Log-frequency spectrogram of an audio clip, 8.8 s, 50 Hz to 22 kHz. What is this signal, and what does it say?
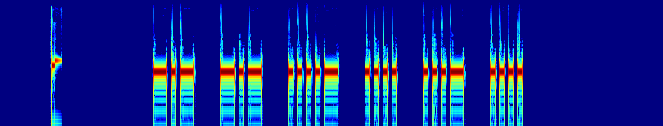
Morse code, heard as a keyed tone, about 20 wpm, spaced as for 14 wpm, 700 Hz. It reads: KK4HVH
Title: USA Call Signs - 6 Characters - 2x Character Spacing - 20wpm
